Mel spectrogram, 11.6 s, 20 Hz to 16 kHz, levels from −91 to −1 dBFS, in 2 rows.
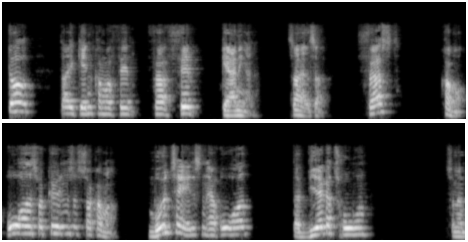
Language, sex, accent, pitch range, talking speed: Danish, male, native, 155-220 Hz, 120 wpm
